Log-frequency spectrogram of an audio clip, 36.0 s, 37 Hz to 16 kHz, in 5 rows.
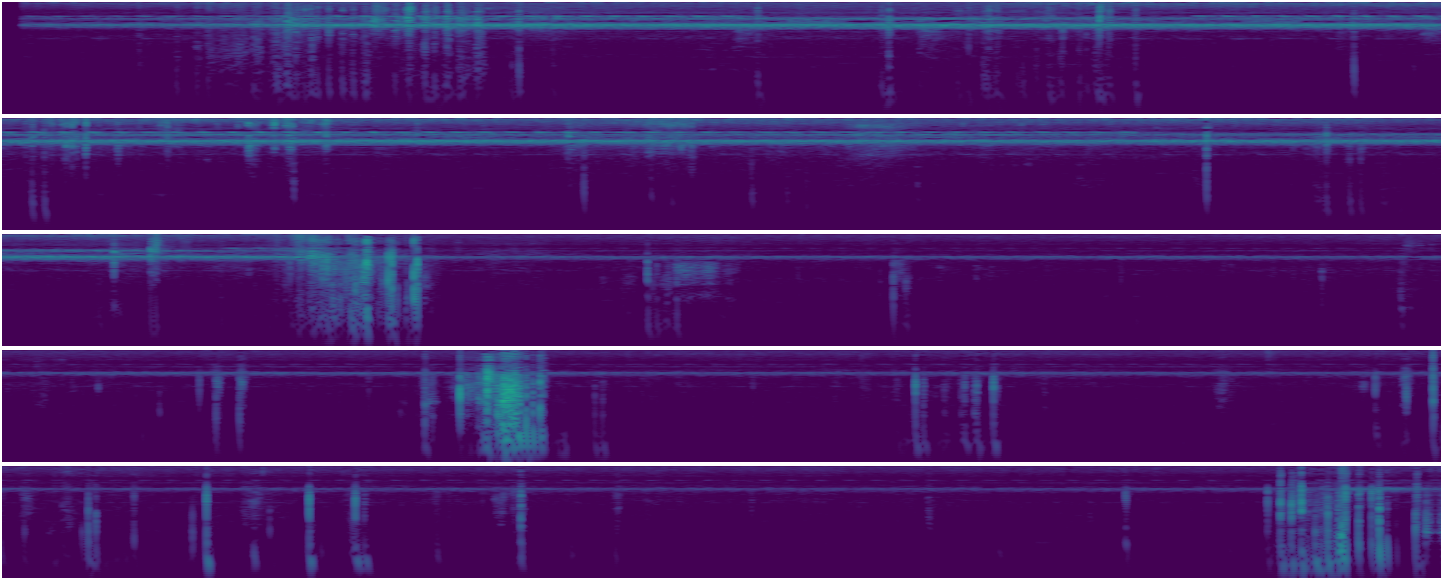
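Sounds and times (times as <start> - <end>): night insects chirring: 0.2 - 35.9
loud scuffing rustle: 9.8 - 12.6.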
